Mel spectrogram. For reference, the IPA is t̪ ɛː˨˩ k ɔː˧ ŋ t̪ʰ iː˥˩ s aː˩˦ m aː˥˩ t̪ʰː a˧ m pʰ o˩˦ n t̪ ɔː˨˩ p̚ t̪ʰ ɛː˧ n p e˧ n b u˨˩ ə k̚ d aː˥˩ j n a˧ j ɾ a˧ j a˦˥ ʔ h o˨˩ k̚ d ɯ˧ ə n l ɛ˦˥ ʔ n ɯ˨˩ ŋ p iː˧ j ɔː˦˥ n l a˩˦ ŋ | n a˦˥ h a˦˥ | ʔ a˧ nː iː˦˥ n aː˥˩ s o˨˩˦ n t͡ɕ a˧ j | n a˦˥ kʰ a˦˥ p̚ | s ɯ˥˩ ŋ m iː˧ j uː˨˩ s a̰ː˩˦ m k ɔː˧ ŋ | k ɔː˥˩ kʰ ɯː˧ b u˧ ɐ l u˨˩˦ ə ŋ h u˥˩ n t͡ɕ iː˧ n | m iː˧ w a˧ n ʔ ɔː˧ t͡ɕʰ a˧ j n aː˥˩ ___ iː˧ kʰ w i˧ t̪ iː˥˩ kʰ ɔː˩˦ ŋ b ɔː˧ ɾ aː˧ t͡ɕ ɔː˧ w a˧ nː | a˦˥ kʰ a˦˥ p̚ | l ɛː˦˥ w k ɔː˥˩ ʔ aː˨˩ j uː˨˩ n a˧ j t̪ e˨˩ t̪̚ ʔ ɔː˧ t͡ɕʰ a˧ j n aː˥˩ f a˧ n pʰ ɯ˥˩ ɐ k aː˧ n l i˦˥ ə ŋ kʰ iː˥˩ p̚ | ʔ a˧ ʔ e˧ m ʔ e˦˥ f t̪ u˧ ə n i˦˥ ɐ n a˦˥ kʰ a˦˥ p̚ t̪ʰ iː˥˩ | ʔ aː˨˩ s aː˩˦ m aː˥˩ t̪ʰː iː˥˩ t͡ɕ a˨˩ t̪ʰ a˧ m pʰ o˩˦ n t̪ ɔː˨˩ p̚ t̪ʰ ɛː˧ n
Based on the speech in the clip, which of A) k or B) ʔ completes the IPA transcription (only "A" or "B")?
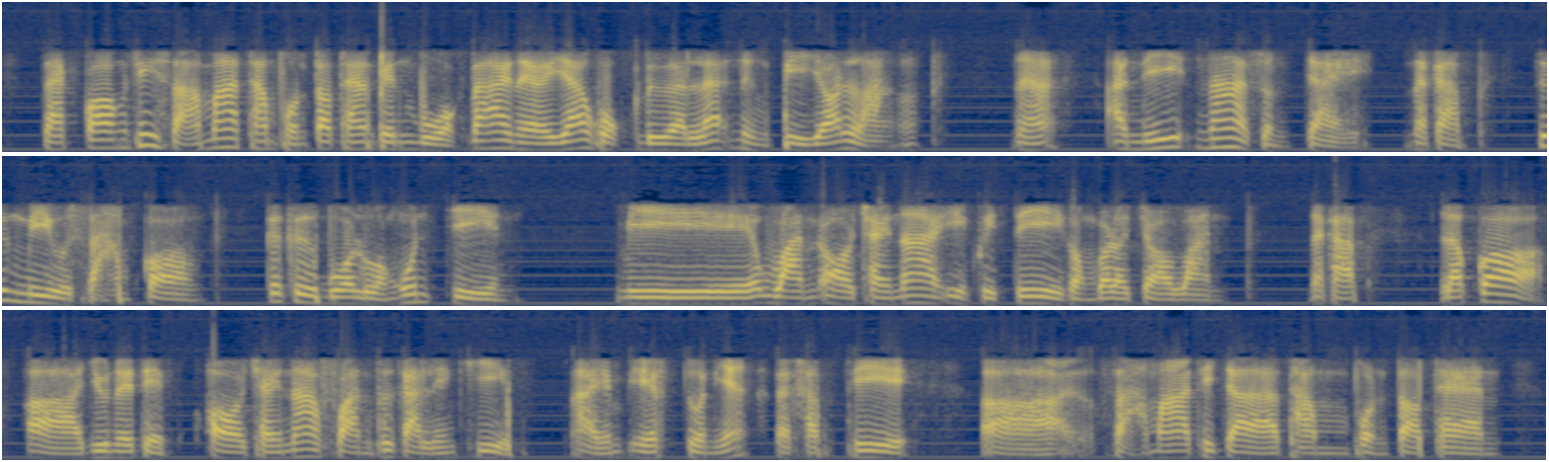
B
